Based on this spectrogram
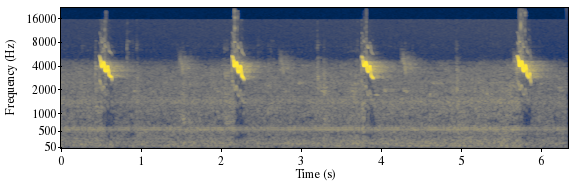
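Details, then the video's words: Yellow-breasted white-eye giving "ciak ciak" calls, four clear high downward-sliding chirps spaced about 1.7 seconds apart, with faint softer notes between and a low hum beneath. "Pleci dada kuning memanggil ciak ciak"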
